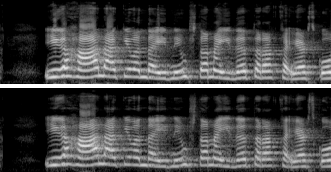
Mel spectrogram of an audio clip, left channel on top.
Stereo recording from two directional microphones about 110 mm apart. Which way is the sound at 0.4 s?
35° left (ahead or behind).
